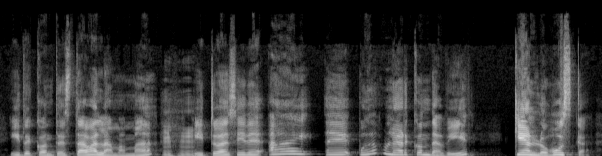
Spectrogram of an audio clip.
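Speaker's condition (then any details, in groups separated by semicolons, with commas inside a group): No condition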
